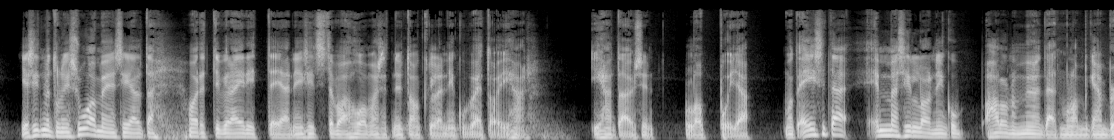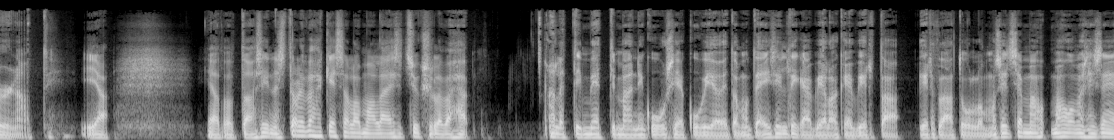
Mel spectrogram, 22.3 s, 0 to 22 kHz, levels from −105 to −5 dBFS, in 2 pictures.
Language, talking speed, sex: Finnish, 190 wpm, male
